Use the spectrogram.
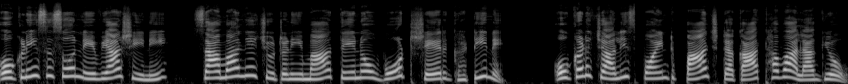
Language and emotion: Gujarati, neutral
